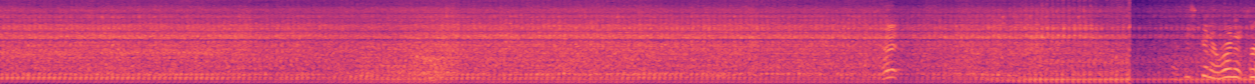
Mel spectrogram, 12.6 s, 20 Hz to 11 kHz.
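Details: Craftsman 27-inch snowblower, 13.5 Briggs & Stratton engine, about 10 years old, leaking gas from its Nikki carb: runs at a steady, even speed with no misses or knocks on the newly installed carburetor, warming old oil before an oil change; sounds healthy.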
